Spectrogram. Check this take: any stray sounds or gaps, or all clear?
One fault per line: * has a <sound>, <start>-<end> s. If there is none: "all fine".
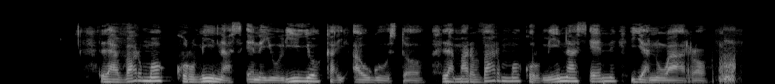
* has a laugh, 7.2-7.4 s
